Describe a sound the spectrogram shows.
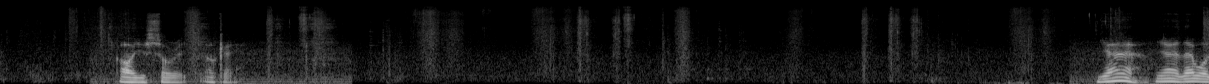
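Dry reeds rustle as they are pulled.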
